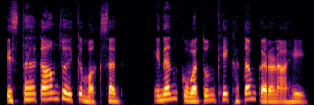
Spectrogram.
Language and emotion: Sindhi, neutral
